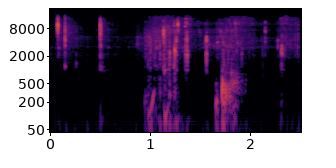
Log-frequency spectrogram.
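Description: A man sips from a drink can close to a microphone.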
